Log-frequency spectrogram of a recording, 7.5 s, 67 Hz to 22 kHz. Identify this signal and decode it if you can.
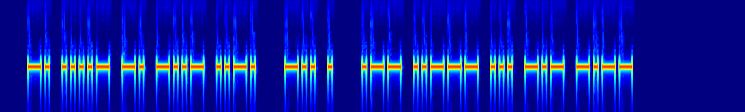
Morse code, heard as a keyed tone, about 28 wpm, 700 Hz. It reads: N4NXF DE W2SKY
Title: USA Callsign DE Callsign - 5 Characters - 28wpm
